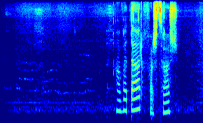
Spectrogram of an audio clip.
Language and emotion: Russian, neutral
